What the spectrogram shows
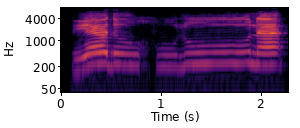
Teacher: دال پر قلقلہ کریں گے کیونکہ دال ساکن حالت میں ہے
